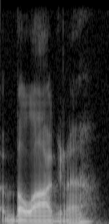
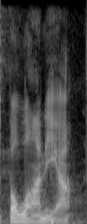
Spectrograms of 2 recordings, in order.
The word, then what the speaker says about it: Bologna: It's actually pronounced Bologna. – It's not. Don't listen to him. It's Bologna.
